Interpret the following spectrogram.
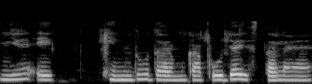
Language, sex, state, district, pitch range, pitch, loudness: Hindi, female, Uttarakhand, Uttarkashi, 200-220 Hz, 210 Hz, -20 LUFS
